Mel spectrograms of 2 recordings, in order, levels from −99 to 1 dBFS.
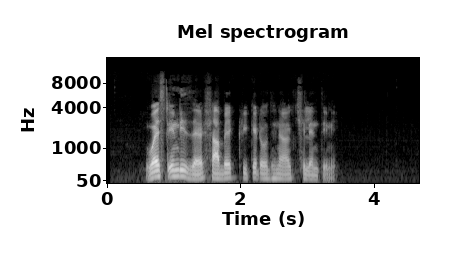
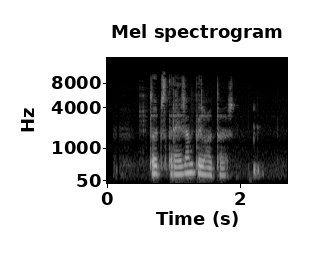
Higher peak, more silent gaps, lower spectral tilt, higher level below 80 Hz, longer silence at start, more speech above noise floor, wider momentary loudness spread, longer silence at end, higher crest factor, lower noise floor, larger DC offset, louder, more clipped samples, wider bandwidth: first, -2 dBFS vs -22 dBFS; neither; first, -6.5 dB/octave vs -5 dB/octave; first, -52 dBFS vs -86 dBFS; about the same, 0.6 s vs 0.65 s; first, 54 dB vs 31 dB; about the same, 14 LU vs 16 LU; first, 1.3 s vs 0.45 s; about the same, 24 dB vs 20 dB; first, -78 dBFS vs -69 dBFS; neither; first, -24 LUFS vs -39 LUFS; neither; about the same, 9.6 kHz vs 10 kHz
